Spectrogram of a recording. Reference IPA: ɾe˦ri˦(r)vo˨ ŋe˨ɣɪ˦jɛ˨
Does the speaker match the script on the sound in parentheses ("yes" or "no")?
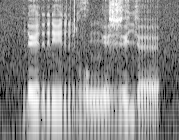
yes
